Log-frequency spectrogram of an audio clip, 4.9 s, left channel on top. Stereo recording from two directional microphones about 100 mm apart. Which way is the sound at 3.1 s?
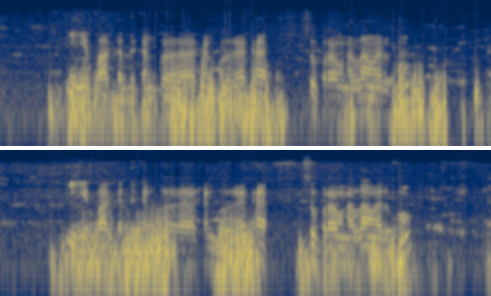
15° left (ahead or behind).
